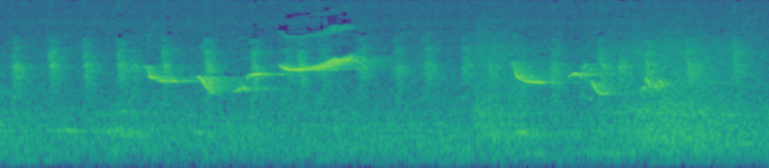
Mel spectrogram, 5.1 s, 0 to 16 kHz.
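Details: Adult common tailorbird, a common resident, recorded at Ubon Ratchathani, Thailand, on 3 February 2023: sharp, high whistled notes that dip and rise, given in quick repeated runs over faint rapid ticking.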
